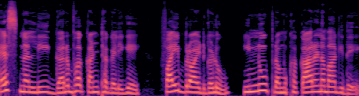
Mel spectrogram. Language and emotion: Kannada, neutral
